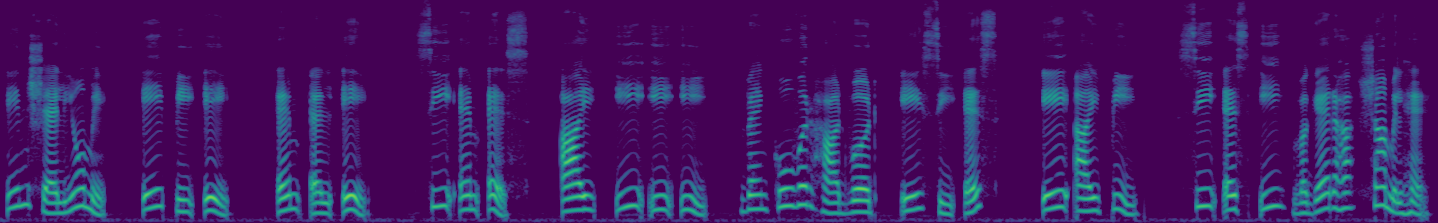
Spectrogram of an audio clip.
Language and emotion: Hindi, neutral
